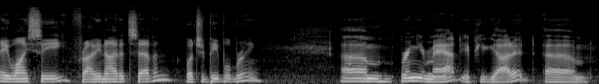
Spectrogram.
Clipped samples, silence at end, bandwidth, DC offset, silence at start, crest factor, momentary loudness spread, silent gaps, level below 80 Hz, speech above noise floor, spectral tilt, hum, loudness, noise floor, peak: under 0.1%; 0.1 s; 15.5 kHz; under 0.1%; 0 s; 16 dB; 7 LU; none; -60 dBFS; 25 dB; -5.5 dB/octave; none; -23 LUFS; -48 dBFS; -6 dBFS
